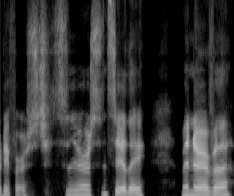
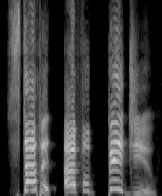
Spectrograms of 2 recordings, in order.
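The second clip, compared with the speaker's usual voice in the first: shrieking panic, much higher and louder; panicked yell; 12 semitones higher, 7 dB louder, slower than usual. A narrator's reading. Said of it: "yelled Uncle Vernon in panic".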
